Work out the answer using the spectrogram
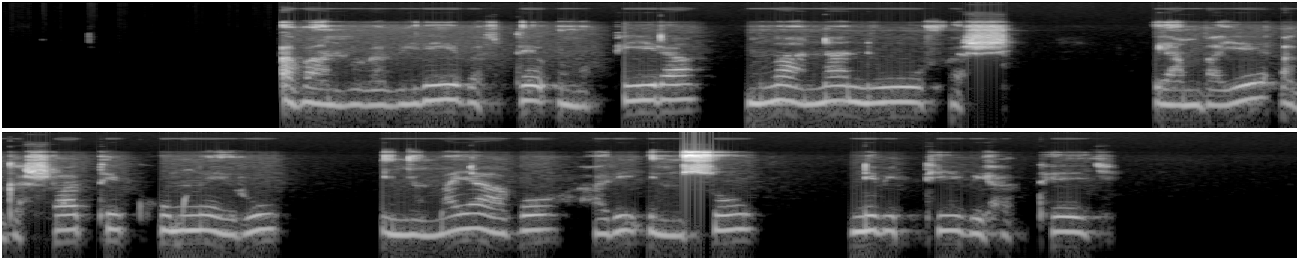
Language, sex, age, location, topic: Kinyarwanda, female, 25-35, Kigali, health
